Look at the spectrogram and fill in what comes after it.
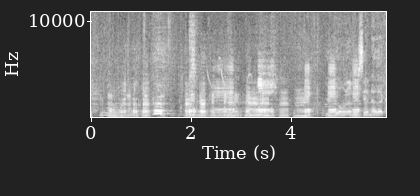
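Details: Dense chorus of hippopotamuses in a big Serengeti hippo pool, overlapping low rumbling, buzzy honks and groans that barely pause, rising and falling in loudness; people murmur in the background.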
